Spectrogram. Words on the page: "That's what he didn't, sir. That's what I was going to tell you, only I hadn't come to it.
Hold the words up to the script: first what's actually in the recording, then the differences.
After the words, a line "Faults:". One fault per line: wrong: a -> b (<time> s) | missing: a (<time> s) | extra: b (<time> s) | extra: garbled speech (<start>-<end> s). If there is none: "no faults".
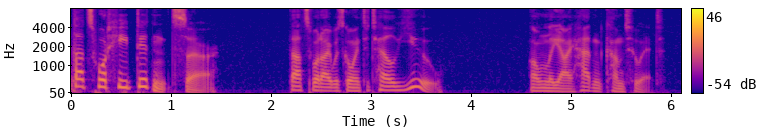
"That's what he didn't, sir. That's what I was going to tell you, only I hadn't come to it.
Faults:
no faults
